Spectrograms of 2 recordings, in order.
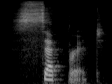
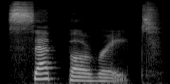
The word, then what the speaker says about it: separate: Here we're using the adjective separate, separate. Two syllables, and this vowel in the second syllable is reduced to schwa. This is different from the verb separate, separate. This word has three syllables, and notice that we don't reduce the vowel in the final syllable.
